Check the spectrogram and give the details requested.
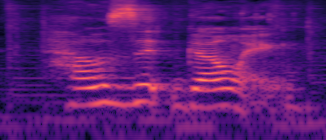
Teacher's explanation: The S in house will actually be pronounced as a Z, which links to the next word. It will sound like you're saying zit.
